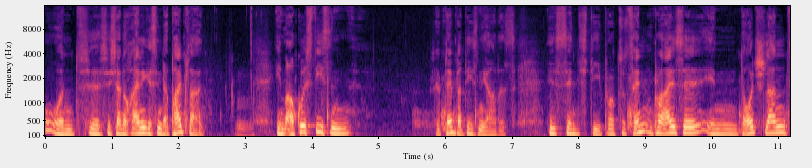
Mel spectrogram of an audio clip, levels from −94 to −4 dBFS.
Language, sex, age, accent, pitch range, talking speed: German, male, 60-79, German, 130-155 Hz, 105 wpm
